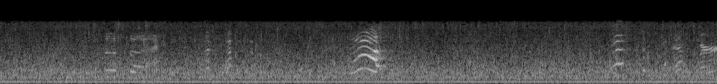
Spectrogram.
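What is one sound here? Young women chat and laugh close by.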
